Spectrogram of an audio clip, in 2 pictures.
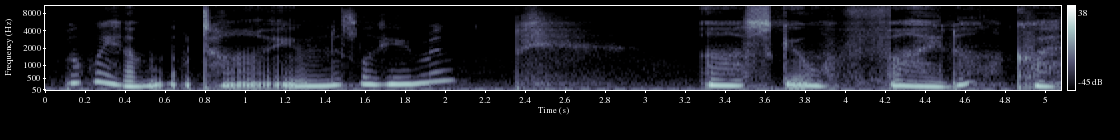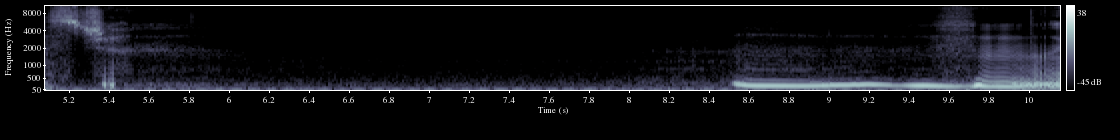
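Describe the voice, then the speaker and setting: A British woman playing a coldly superior, menacing alien-human hybrid in a whispered ASMR horror roleplay, breathy, deliberate and taunting. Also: medium pitch, warm tone, heavily acted. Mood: ominous, condescending.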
